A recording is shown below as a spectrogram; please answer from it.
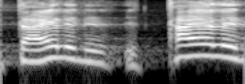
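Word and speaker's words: ptyalin: Saliva will come in, and that saliva mixes the thiolin in that saliva, P-T-Y-A. Thiolin, the P is silent in thiolin, and that creates lots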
